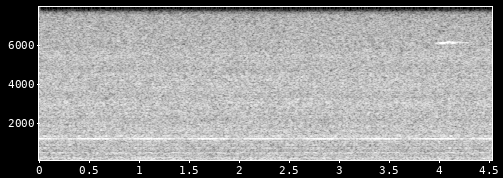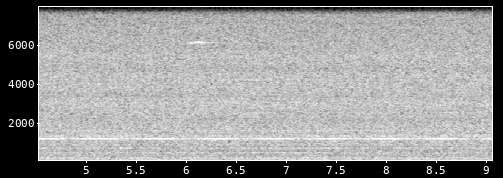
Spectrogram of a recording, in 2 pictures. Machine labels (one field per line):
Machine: fan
